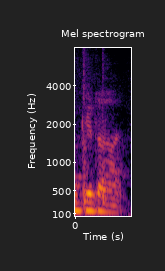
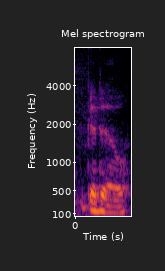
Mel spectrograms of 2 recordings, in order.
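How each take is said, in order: First: Gadot with the final T sounded; Gadot ending in T. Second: Gadot ending in a long O; Gadot with silent T. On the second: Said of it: "Gal Gadot". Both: Shown as a demonstration.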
